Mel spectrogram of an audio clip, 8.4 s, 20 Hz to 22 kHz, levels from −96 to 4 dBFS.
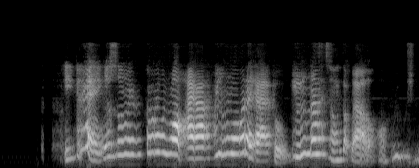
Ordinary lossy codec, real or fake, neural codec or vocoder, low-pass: none; fake; codec, 16 kHz, 0.5 kbps, FunCodec, trained on LibriTTS, 25 frames a second; none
